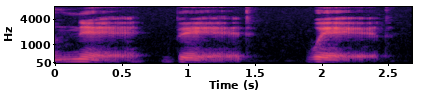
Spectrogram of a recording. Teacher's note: In Southern Standard British English, we have a lengthened I sound.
